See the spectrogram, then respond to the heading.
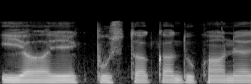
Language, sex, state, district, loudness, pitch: Hindi, male, Jharkhand, Ranchi, -17 LUFS, 100 Hz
